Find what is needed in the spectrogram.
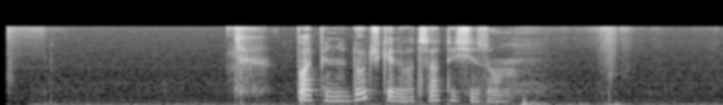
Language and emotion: Russian, neutral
